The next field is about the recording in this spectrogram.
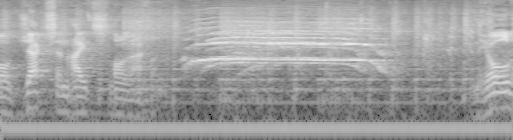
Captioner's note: audience cheering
